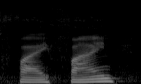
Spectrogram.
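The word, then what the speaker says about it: Fifine: The brand is 5 Fine. I think it's pronounced 5 Fine.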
